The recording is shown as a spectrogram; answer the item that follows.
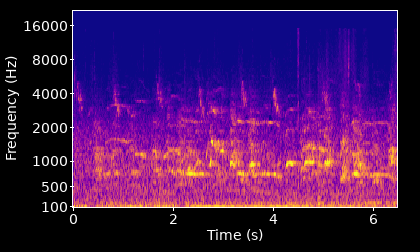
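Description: Many short animal calls, overlapping chirps with quick rises and falls in pitch, over a steady low hum that stops near the end.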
